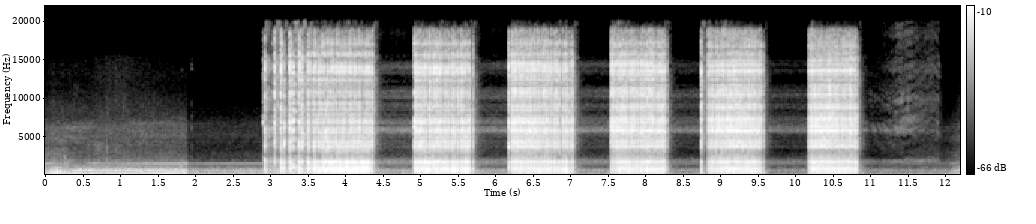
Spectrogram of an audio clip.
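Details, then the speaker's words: MIG welding demonstration of a bad weld with voltage turned down; half a dozen short bursts of rough, crackly sputter instead of smooth sizzle, cold weld sitting high with likely poor penetration. "So, now I'm going to try to demonstrate a bad weld. So, I'm going to turn my bolts down and let's see what happens."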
